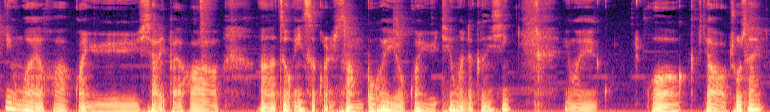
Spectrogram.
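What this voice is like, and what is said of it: Quiet, subdued speaking voice. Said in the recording (Chinese): “我声音可能会有点小声，没办法很大声，因为我家人在睡觉”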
